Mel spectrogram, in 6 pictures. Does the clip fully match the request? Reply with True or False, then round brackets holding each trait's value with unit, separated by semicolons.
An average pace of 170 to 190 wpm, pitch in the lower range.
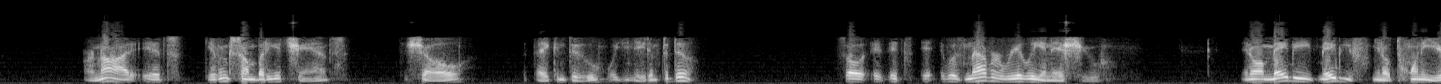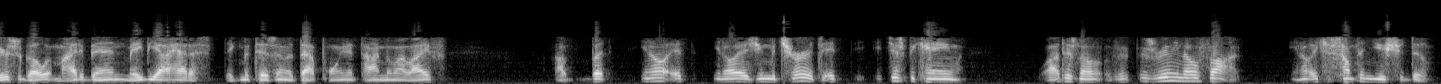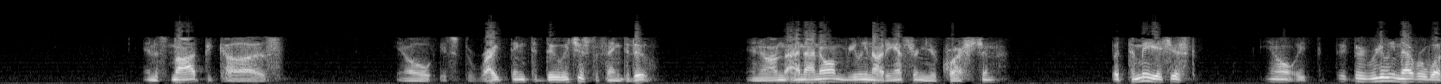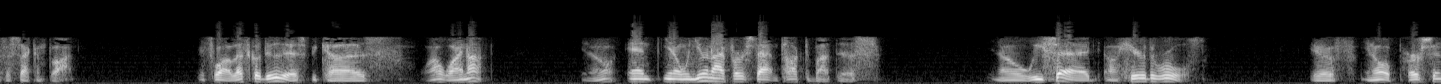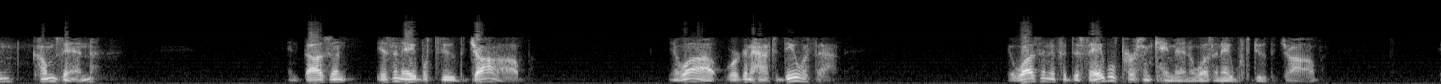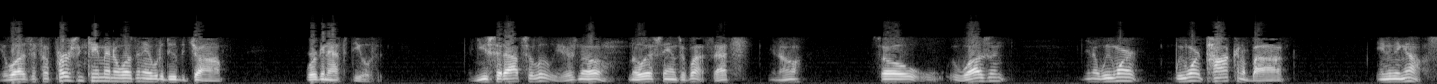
True (175 wpm; 110 Hz)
